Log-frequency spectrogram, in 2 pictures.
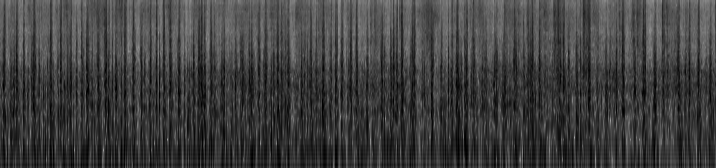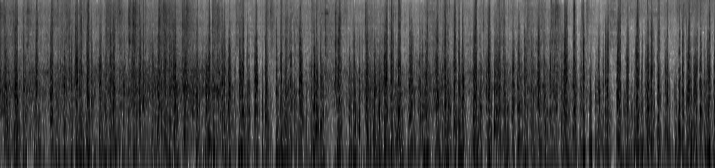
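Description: Train running at speed, heard from on board: a steady loud rumble of wheels on rail with dense rapid clattering, crossing a long railway bridge.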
